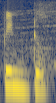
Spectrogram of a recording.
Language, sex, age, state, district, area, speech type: Odia, female, 30-45, Odisha, Sundergarh, urban, spontaneous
